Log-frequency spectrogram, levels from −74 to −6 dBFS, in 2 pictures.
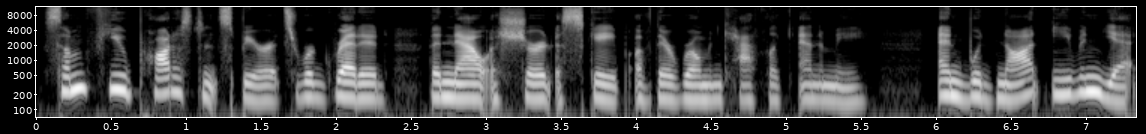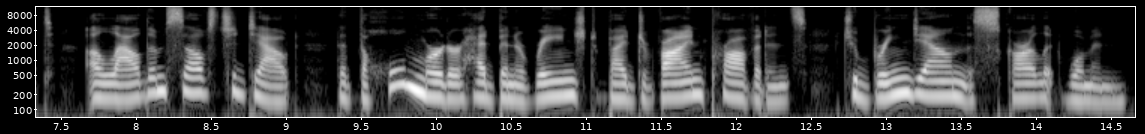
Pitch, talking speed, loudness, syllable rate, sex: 175 Hz, 160 wpm, -21 LUFS, 5.2 syllables/s, female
